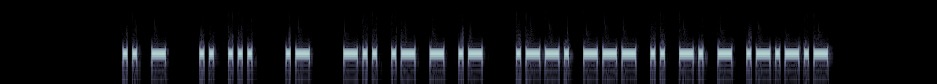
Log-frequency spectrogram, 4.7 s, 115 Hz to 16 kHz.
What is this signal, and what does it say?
Morse code, heard as a keyed tone, about 47 wpm, 700 Hz. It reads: IT IS A DATA POINT.
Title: Sentences from Top 1000 Words - Review Part 3 - 50wpm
